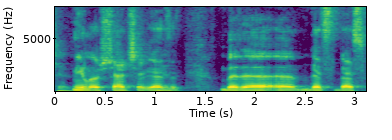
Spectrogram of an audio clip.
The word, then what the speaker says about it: Milos Sarcev: mi LLS share CV nobody can really pronounce it it's me low stretch it yes but that's the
